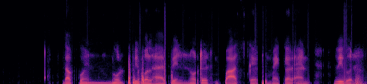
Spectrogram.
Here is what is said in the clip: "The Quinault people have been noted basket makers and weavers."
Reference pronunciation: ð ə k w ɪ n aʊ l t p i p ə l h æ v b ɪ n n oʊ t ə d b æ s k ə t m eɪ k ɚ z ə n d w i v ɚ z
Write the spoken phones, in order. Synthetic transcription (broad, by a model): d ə k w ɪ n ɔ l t p i p ə l h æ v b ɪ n n oʊ t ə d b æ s k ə t m eɪ k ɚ ə n d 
